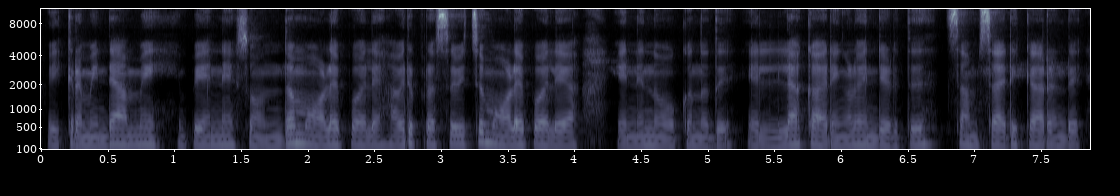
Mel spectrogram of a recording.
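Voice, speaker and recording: A gentle young wife reassuring her worried mother, voiced by a woman recapping a story. The delivery is low, even and smooth, with a dark, mellow tone. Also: brisk, lightly acted. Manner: soothing, reassuring.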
